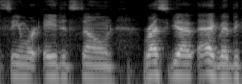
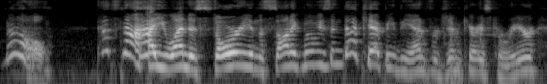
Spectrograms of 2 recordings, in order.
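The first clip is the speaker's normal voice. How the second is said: exasperated protest; 7 semitones higher, 4 dB louder than usual. Retold or imitated. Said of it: "I'm like".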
